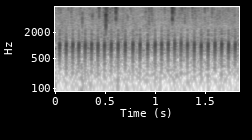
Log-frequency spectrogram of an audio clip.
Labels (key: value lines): label: biophony, rattle
recorder: SoundTrap 500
